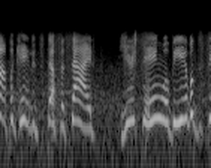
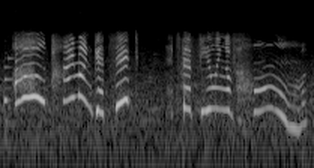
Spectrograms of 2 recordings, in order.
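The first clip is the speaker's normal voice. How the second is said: excited agreement; 5 semitones higher, slower than usual. Acted. Paimon excitedly relating.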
